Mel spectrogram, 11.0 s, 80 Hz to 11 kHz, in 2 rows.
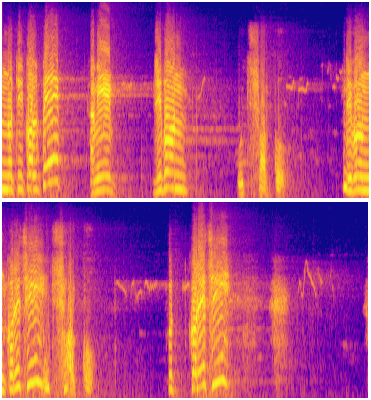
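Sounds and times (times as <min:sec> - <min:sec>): harsh bird call: 0:00.0 - 0:11.0
high bird chirp: 0:00.0 - 0:11.0.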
